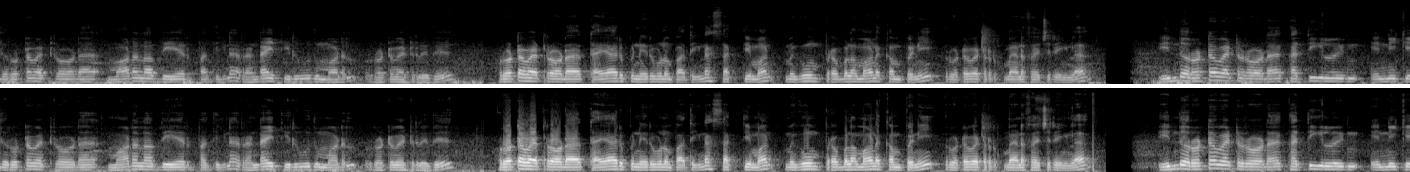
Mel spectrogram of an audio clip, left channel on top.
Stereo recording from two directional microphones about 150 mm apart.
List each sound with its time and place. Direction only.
0.0 s speech: 20° right (ahead or behind)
